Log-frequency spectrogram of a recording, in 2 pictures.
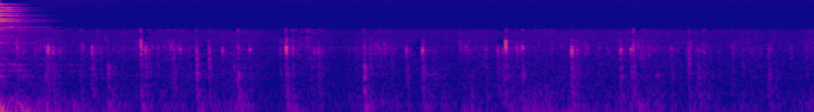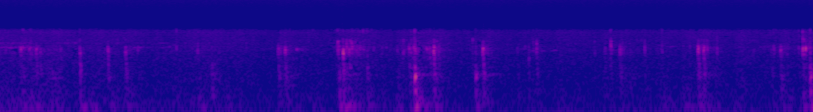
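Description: Water lapping against a kayak's plastic hull, with scattered small knocks and clicks of gear, sounding muffled. It opens on the tail of a loud hit.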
